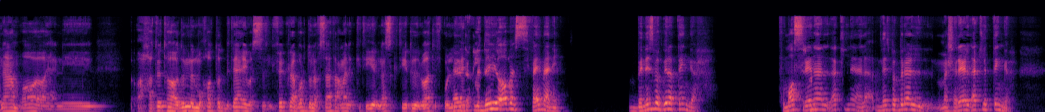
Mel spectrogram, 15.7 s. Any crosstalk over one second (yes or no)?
no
